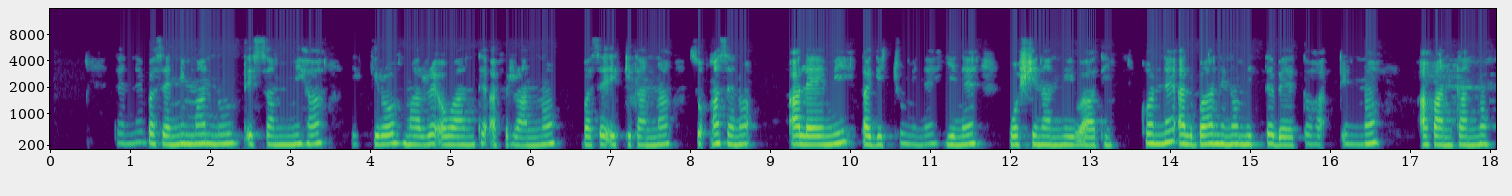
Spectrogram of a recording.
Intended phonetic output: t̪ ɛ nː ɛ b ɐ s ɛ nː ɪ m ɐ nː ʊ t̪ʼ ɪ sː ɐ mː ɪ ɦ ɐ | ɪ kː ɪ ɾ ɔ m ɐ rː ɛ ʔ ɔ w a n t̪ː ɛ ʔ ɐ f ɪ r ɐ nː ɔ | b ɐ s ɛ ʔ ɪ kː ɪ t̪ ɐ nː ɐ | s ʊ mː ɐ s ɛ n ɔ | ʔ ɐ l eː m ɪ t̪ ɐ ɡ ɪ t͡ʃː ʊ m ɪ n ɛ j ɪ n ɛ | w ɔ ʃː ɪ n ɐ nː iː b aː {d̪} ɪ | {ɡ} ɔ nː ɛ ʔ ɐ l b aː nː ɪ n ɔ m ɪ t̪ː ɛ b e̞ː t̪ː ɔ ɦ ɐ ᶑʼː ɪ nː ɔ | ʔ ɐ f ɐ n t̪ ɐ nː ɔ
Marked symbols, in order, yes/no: no, no

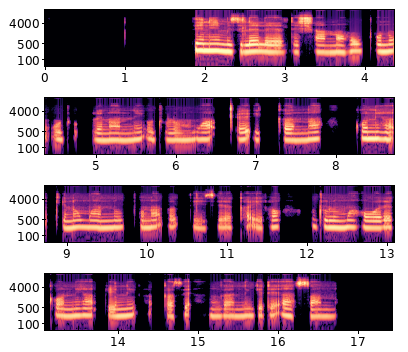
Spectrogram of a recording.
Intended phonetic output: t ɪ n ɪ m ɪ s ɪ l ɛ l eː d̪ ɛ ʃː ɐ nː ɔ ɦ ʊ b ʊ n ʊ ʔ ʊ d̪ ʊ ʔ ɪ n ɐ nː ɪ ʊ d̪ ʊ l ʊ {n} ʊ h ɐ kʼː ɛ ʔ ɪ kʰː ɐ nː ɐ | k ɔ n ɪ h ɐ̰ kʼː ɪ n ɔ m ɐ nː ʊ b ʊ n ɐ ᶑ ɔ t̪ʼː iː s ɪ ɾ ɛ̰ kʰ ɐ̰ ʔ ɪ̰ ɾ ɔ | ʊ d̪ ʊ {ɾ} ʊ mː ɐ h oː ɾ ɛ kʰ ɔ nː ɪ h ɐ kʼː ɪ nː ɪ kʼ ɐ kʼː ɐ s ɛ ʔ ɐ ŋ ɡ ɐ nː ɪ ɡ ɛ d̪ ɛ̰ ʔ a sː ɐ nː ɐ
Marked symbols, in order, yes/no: no, no

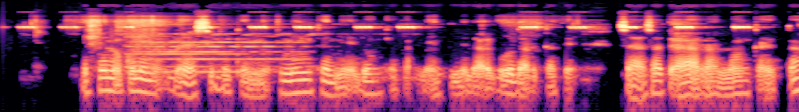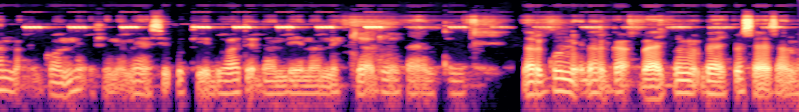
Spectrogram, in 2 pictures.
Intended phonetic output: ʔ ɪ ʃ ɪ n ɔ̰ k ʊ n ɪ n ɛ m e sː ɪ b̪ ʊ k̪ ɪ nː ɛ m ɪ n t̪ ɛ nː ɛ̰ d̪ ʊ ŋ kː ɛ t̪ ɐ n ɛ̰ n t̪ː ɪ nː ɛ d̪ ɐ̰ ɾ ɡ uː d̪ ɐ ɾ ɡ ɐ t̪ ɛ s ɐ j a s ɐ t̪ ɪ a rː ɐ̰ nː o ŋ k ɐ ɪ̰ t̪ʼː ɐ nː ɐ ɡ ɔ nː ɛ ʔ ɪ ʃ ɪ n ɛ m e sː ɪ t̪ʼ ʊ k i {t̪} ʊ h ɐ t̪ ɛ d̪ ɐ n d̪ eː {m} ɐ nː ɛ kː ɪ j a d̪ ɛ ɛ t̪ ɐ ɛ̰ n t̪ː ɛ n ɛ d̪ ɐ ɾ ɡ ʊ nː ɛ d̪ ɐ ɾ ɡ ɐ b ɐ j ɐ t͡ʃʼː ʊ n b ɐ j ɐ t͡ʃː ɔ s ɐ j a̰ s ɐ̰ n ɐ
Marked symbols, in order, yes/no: no, no

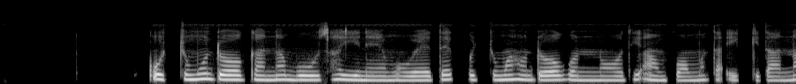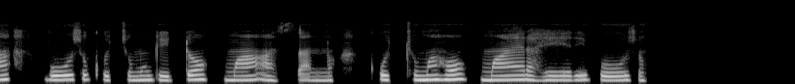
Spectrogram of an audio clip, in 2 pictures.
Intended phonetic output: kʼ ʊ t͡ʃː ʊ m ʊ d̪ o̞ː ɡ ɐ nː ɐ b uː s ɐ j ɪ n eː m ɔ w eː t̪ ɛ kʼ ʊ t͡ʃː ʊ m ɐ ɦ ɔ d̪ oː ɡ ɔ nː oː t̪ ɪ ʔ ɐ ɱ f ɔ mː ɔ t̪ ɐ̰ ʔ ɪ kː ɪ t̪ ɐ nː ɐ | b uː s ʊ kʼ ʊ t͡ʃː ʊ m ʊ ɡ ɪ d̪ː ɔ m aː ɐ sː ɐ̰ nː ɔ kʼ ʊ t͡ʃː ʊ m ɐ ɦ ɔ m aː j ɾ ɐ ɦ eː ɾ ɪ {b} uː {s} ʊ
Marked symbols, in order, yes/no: yes, yes

